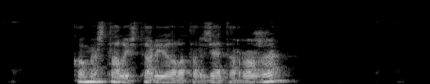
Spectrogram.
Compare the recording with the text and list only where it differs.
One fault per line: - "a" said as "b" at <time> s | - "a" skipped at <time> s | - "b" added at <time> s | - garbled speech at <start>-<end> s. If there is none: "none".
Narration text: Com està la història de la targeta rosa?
none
